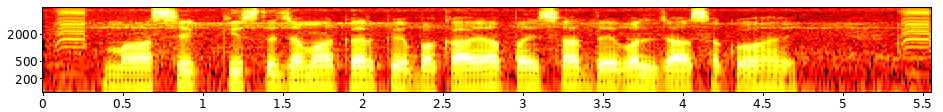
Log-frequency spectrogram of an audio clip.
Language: Magahi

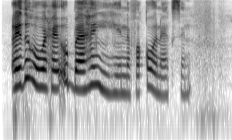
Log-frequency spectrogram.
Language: Somali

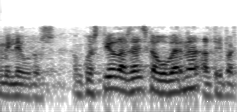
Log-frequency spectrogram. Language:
Catalan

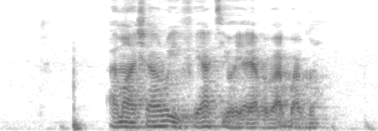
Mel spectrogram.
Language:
Yoruba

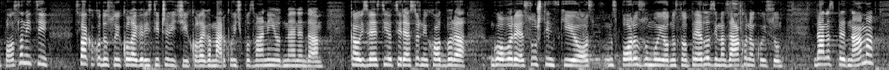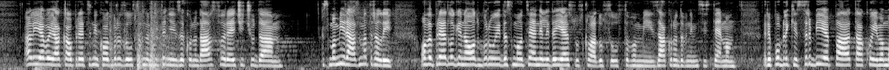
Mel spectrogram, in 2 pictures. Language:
Serbian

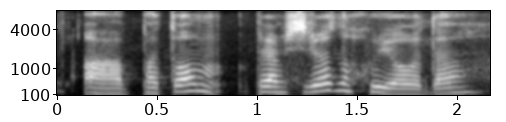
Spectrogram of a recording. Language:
Russian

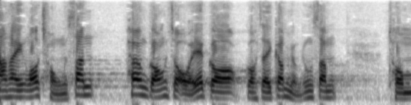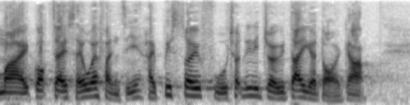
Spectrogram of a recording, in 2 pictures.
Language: Cantonese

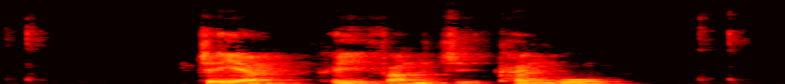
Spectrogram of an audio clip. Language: Chinese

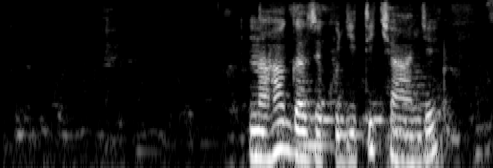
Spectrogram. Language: Kinyarwanda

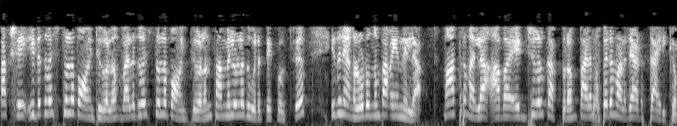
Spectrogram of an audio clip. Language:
Malayalam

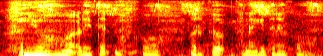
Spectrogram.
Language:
Santali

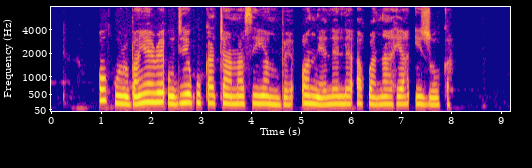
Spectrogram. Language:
Igbo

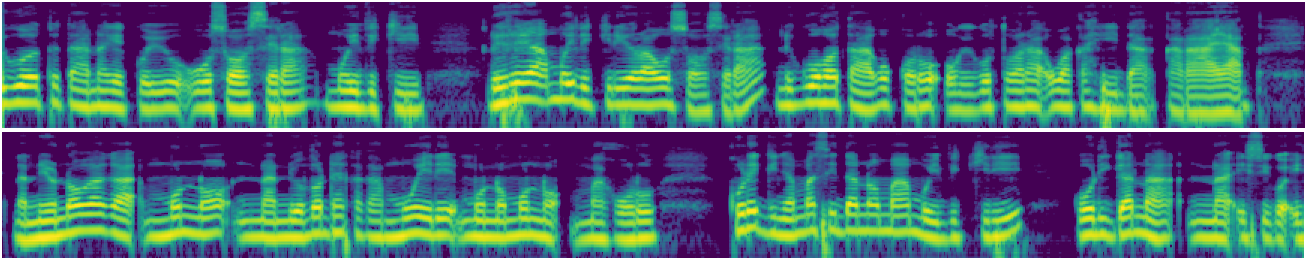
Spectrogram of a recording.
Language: Kikuyu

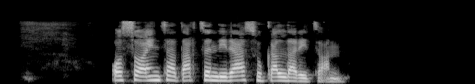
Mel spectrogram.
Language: Basque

